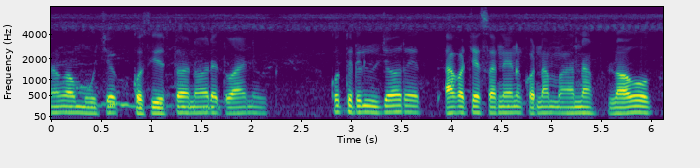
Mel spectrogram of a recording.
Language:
Kalenjin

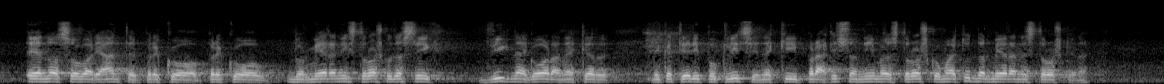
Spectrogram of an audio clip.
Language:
Slovenian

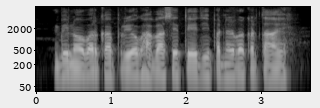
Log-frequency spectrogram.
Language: Hindi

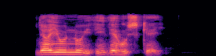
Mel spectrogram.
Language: Kabyle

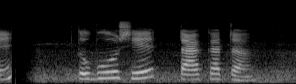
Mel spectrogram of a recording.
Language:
Bangla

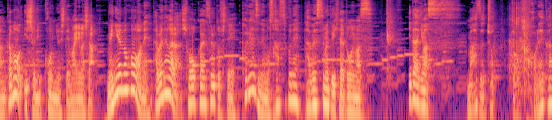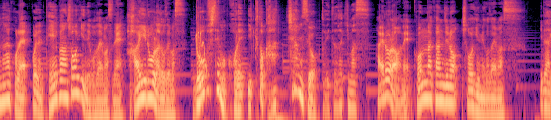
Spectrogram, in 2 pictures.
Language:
Japanese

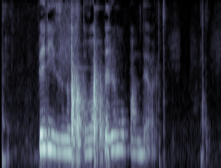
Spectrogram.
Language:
Japanese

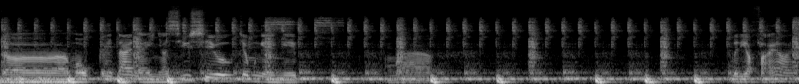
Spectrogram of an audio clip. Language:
Vietnamese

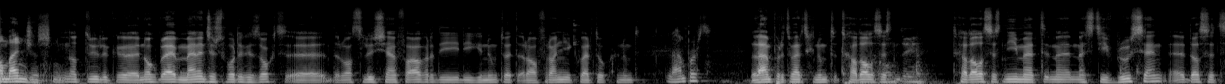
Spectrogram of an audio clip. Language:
Dutch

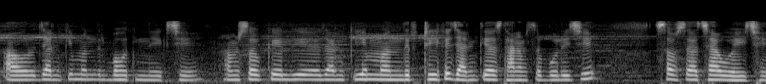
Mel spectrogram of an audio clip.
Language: Maithili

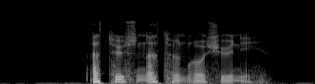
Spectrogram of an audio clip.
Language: Norwegian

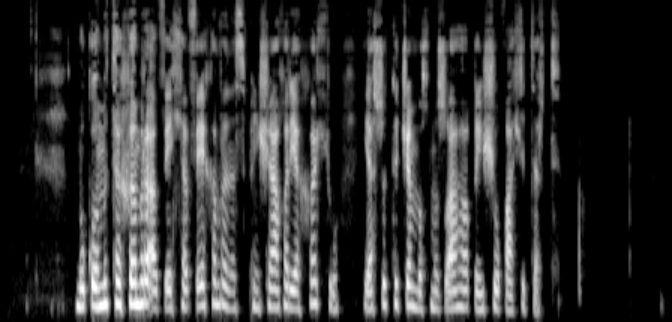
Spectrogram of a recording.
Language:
Kabardian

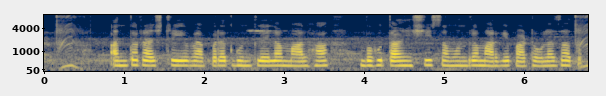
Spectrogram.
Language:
Marathi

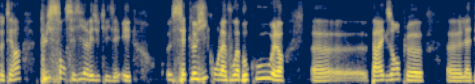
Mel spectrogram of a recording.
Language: French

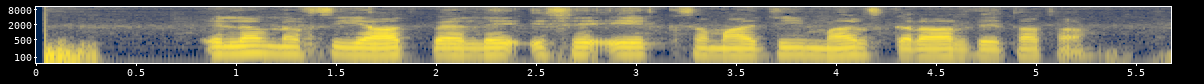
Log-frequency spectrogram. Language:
Urdu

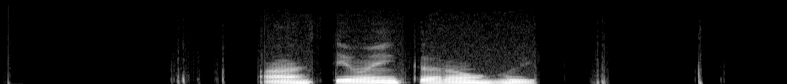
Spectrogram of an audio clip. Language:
Indus Kohistani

